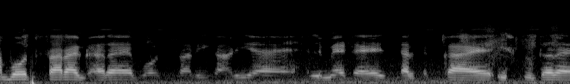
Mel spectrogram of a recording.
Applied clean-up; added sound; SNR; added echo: none; Bird vocalization, bird call, bird song; 14 dB; none.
